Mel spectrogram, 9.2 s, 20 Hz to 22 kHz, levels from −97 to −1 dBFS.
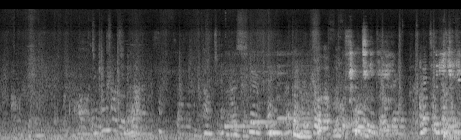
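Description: No technical faults can be heard anywhere in this recording of sounds.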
